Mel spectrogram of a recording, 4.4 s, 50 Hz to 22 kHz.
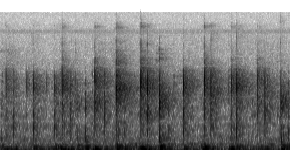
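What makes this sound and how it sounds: Bare fingertips type slowly and continuously on a compact 75% mechanical keyboard with a light blue case, white and blue doubleshot ABS keycaps and a polycarbonate plate, resting on a grey desk mat. Each keypress makes a short, soft clack with a deep, thocky low end and a bright click on top, dying away quickly. The presses come in an uneven, steady stream.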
